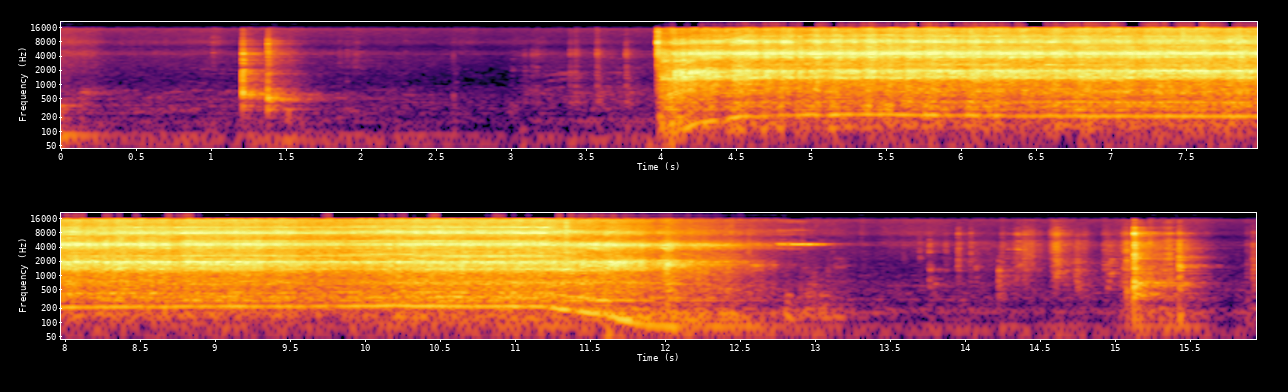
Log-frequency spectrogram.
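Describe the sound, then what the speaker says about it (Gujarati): A small mixer grinder jar whirs loudly for about eight seconds, crushing dates and other milkshake ingredients, then winds down. Brief clicks and handling sounds come before and after the motor run. "હવે આપણે આપણી બધી જ સામગ્રીને એક નાના મિક્સર જારમાં લઈ લઈશું અને એને ક્રશ કરી લઈશું"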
